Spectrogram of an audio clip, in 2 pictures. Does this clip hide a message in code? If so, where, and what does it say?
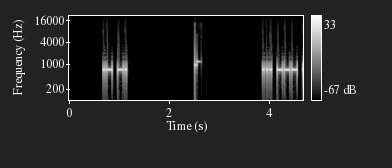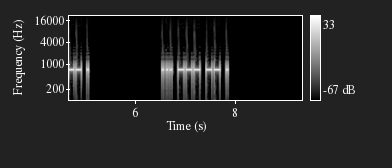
Yes: Morse code from 0.7 to 7.8 s, heard as a keyed tone, about 31 wpm, 700 Hz. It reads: AN SOME SOME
